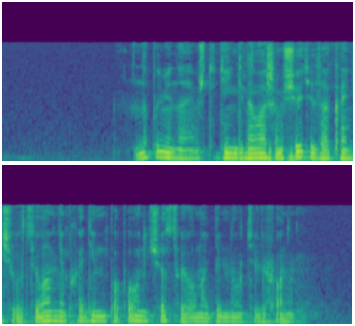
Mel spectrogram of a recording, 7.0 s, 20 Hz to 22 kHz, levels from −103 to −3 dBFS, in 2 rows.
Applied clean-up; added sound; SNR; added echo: none; none; none; none.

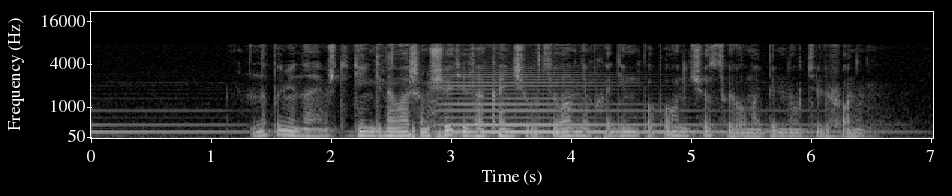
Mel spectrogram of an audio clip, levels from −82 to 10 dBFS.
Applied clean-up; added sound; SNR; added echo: none; Bowed string instrument; 5 dB; none.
